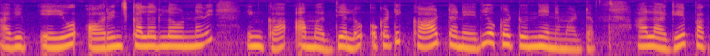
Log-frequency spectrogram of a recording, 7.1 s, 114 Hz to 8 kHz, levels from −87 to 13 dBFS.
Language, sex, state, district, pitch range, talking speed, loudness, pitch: Telugu, female, Andhra Pradesh, Sri Satya Sai, 225-260 Hz, 150 wpm, -15 LUFS, 245 Hz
